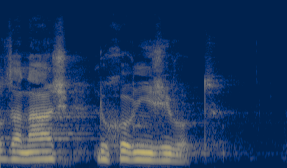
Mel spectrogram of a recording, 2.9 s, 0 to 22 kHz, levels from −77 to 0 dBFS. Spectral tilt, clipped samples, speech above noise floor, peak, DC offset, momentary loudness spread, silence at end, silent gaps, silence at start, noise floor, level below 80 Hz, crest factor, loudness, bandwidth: -5 dB/octave; under 0.1%; 38 dB; -10 dBFS; under 0.1%; 17 LU; 0.7 s; none; 0 s; -65 dBFS; -74 dBFS; 18 dB; -27 LUFS; 16 kHz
